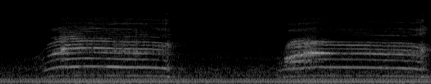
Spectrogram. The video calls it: Siamese cat meowing crazy loud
